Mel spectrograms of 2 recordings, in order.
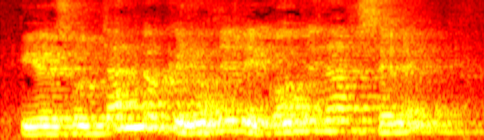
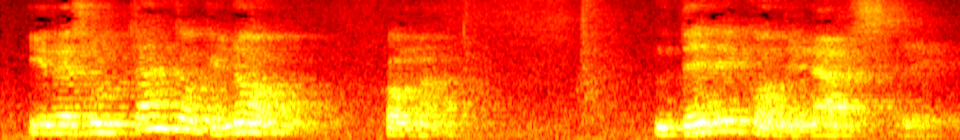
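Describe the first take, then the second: First: It runs on without a break after "no". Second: There is a break after "no".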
